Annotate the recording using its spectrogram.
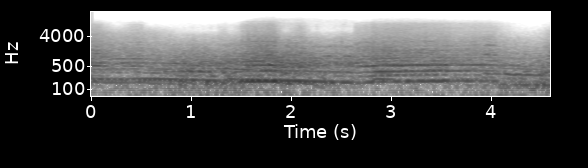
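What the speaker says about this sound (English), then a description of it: "they've made contact. Both drivers are spinning." Formula 4 race cars at Long Beach in Assetto Corsa, engines droning steadily with a brief tire squeal and a swell as two cars make contact and spin, loud and continuous.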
